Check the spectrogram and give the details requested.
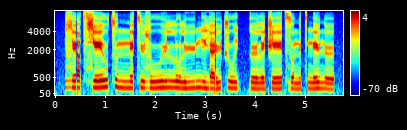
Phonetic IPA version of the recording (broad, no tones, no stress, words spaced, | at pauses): ɮeɾɑt͡sɕeːu̯t͡su nːet͡syɮuːy̯lːu lyːŋi jæɾyt͡ʃuːi̯ kːøle t͡ʃeːt͡szo nyt͡sŋey̯nø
